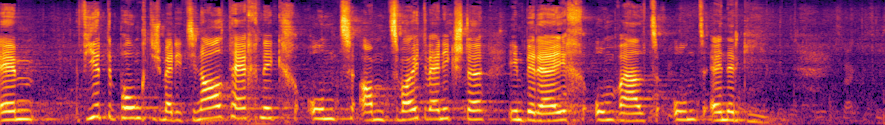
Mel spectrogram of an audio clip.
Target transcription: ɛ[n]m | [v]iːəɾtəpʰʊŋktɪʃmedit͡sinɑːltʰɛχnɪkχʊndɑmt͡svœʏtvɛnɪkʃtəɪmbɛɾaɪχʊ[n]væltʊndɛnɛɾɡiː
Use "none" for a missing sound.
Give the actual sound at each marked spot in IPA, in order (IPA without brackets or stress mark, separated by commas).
none, f, m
